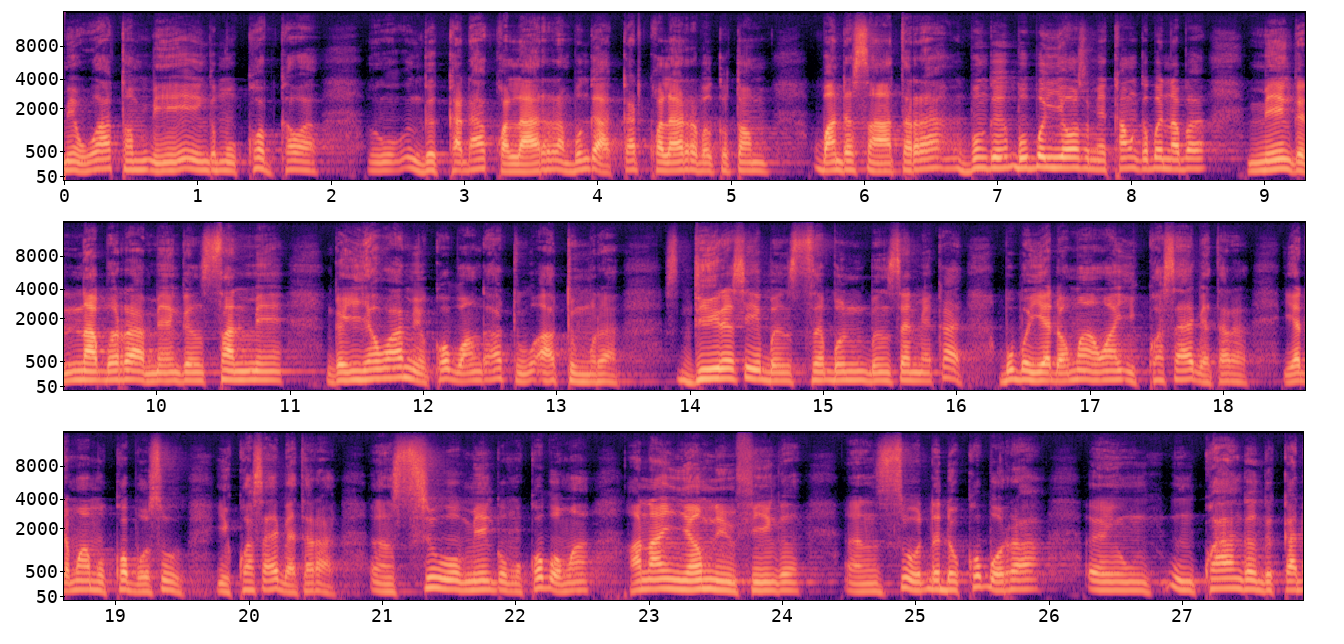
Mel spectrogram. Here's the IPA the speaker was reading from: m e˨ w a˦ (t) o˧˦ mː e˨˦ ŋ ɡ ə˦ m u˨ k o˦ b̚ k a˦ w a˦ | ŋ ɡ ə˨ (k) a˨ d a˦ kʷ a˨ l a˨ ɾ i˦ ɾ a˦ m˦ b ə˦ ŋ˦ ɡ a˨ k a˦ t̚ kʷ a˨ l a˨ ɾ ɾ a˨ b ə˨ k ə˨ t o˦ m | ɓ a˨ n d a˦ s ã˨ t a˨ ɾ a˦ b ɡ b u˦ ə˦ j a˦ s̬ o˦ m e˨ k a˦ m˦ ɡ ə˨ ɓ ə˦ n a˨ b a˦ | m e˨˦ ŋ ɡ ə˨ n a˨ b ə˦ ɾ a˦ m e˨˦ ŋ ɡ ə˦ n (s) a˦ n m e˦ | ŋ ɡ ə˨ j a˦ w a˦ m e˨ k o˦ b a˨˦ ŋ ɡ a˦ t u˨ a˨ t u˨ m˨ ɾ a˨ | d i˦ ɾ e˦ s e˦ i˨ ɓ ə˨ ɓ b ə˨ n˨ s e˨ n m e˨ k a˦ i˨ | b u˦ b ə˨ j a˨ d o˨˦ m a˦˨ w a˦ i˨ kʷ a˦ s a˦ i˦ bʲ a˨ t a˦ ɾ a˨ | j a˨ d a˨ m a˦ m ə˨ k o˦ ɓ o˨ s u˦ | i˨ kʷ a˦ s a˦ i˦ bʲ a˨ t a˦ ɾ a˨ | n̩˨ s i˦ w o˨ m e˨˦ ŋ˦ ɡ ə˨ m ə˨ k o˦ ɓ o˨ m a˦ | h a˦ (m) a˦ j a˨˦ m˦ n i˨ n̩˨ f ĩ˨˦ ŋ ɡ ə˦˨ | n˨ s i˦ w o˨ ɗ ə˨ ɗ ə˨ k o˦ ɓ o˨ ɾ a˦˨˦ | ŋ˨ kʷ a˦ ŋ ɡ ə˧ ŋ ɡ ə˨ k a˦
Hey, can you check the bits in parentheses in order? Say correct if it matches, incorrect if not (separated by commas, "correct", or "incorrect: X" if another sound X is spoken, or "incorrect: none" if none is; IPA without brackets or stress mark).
correct, correct, correct, incorrect: n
